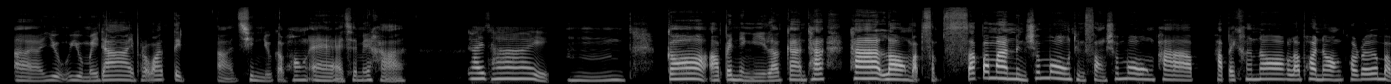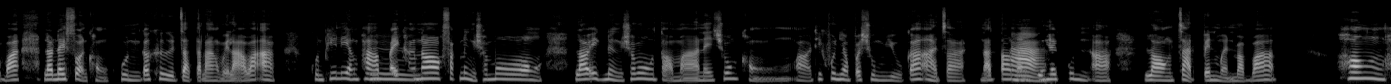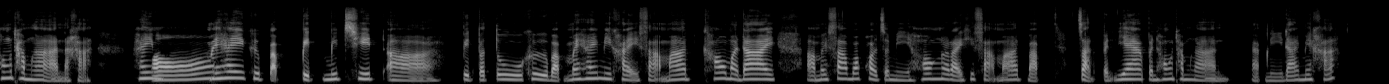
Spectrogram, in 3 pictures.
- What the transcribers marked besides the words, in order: other background noise
- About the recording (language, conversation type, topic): Thai, advice, สภาพแวดล้อมที่บ้านหรือที่ออฟฟิศทำให้คุณโฟกัสไม่ได้อย่างไร?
